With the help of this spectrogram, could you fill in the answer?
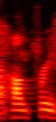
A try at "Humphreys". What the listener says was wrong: You said it wrong. It's Humphreys. The S, Humphreys.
